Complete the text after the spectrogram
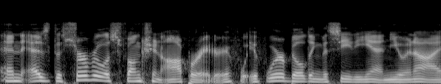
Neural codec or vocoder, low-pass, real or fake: codec, 16 kHz, 16 kbps, FunCodec, trained on Chinese and English, 50 frames a second; 7.2 kHz; fake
